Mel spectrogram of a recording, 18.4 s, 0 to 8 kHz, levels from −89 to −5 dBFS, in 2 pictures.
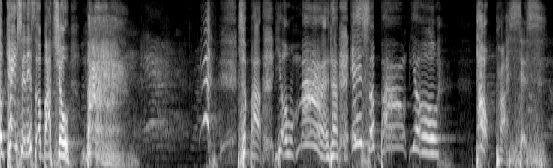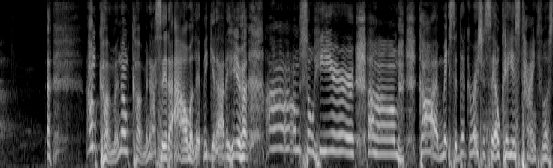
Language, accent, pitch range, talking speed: English, American, 225-310 Hz, 145 wpm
